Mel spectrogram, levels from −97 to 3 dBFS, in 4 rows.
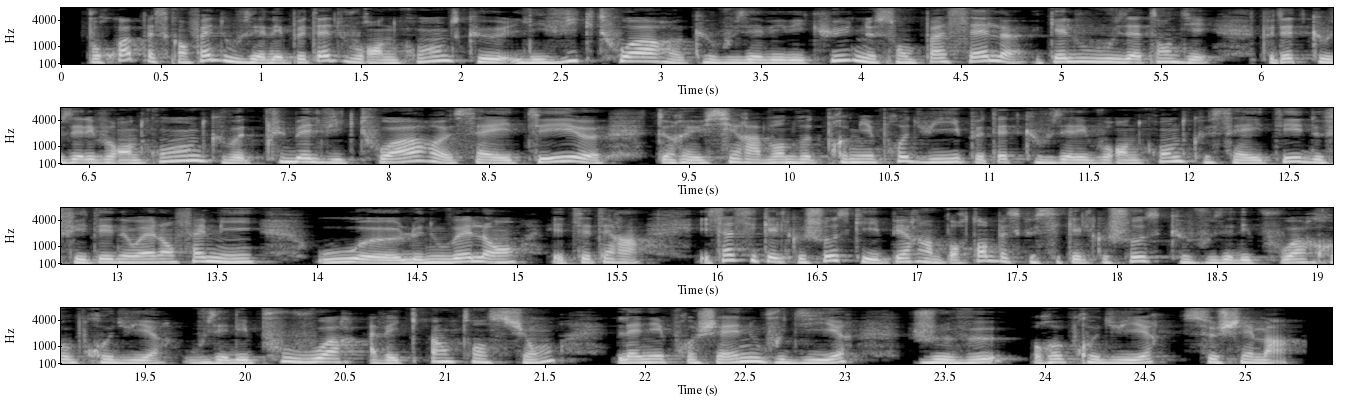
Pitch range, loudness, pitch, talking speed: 150-190 Hz, -19 LUFS, 165 Hz, 240 wpm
